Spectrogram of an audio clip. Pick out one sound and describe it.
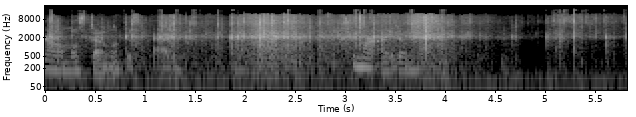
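Fabric rustles as a bag is handled.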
